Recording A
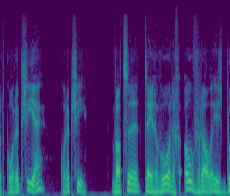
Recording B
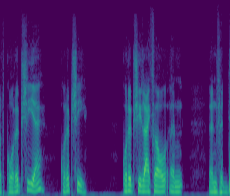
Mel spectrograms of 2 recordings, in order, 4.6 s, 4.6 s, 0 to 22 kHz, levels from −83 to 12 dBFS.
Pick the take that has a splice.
A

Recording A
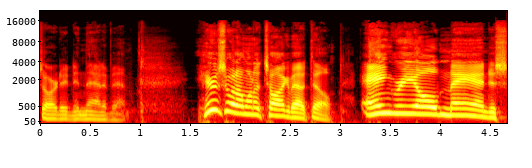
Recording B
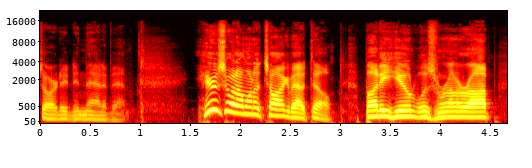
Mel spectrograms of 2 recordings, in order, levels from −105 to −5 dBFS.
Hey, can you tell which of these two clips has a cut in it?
B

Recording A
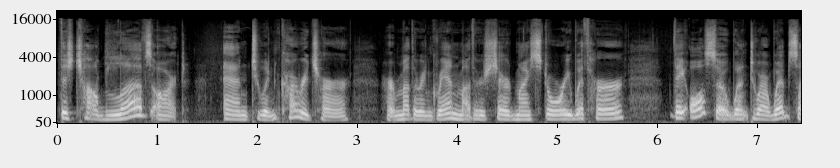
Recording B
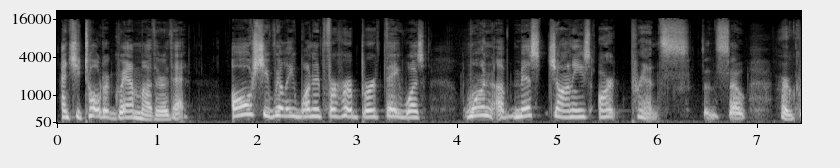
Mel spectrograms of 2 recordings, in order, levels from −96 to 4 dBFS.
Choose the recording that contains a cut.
B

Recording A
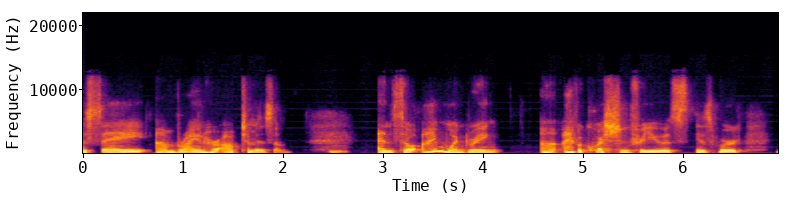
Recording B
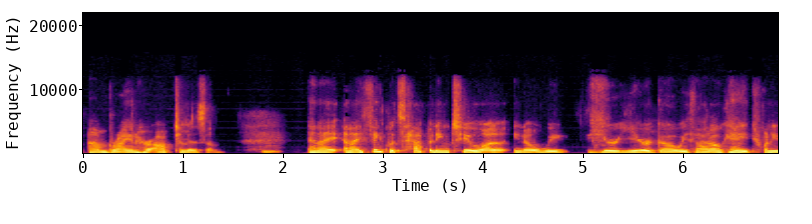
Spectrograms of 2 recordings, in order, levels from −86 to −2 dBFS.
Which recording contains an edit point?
B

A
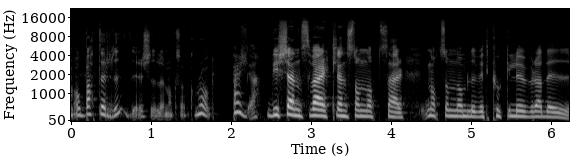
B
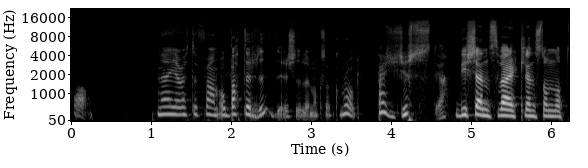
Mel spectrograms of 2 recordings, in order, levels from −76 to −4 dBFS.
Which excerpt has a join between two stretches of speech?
A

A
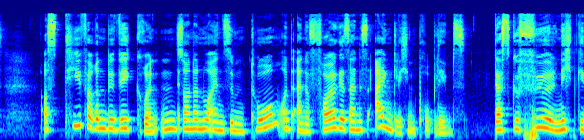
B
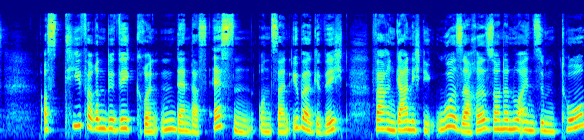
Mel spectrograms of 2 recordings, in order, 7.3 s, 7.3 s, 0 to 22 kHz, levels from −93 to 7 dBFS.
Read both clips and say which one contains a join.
A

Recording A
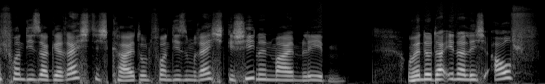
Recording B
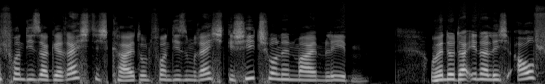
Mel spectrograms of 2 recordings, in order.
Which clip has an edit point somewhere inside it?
A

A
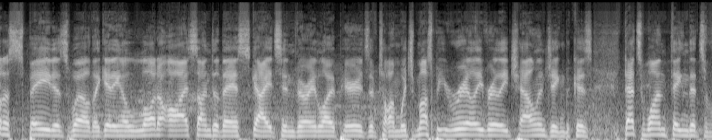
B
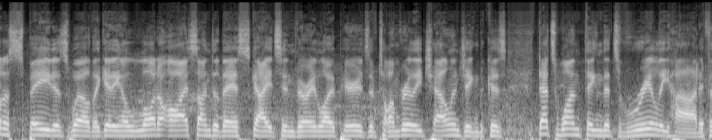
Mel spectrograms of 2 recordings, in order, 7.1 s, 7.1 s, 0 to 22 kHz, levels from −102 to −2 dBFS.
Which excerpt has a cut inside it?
B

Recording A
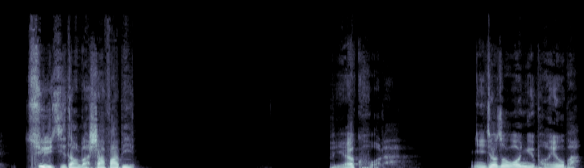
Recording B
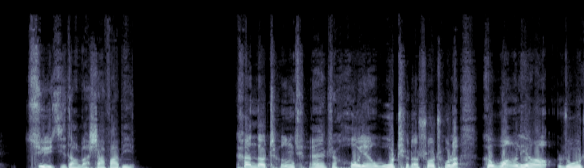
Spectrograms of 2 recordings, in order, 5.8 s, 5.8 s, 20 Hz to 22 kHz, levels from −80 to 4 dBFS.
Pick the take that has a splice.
B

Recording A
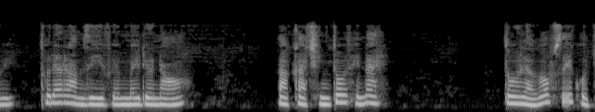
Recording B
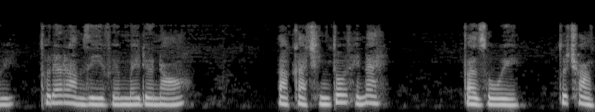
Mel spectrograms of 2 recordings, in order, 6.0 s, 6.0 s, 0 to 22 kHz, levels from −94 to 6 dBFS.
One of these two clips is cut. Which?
B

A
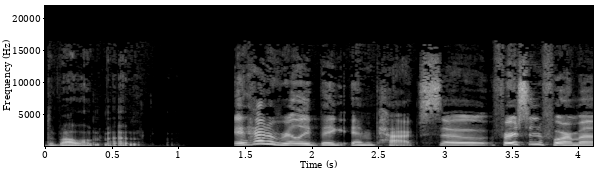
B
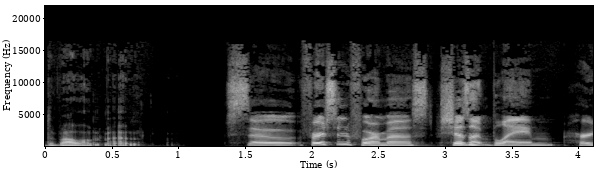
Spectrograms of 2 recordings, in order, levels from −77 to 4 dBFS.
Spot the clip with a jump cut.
B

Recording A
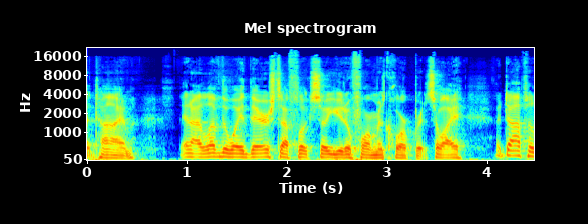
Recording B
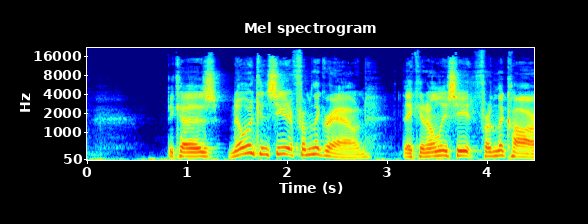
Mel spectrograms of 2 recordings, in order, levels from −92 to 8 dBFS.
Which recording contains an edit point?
A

